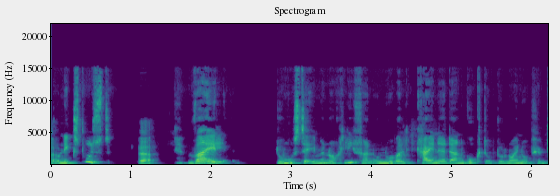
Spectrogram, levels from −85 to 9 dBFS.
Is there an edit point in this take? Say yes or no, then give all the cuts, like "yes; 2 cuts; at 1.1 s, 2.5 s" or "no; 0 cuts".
no; 0 cuts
